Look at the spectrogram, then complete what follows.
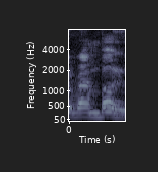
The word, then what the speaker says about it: Rambeau: Oh, like Beau, B-E-A-U.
